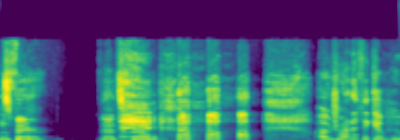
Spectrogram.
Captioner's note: chuckles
